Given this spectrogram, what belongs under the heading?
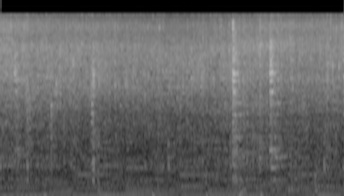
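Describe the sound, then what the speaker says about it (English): Bacon strips crackle and sputter in a cast iron skillet, a steady close sizzle with a faint low hum beneath and a couple of brief sharper pops, no voices. "let's just flip the bacon"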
